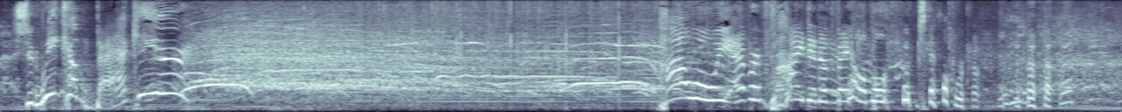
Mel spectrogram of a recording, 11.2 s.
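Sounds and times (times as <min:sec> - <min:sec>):
speech: 0:00.2 - 0:02.8, 0:06.9 - 0:11.1
large live audience cheering and whooping: 0:01.8 - 0:09.2
scattered clapping: 0:03.5 - 0:07.4, 0:08.2 - 0:09.8
laughter: 0:08.4 - 0:11.2.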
